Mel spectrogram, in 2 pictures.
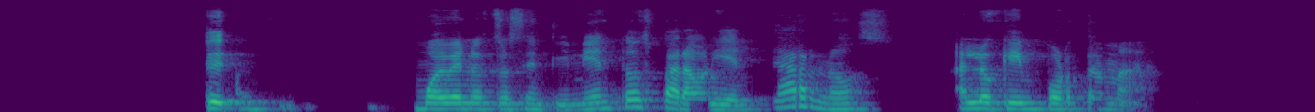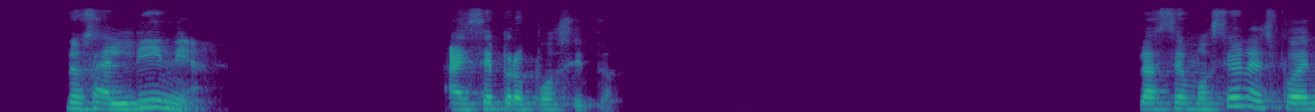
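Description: A woman speaks calmly into a microphone, heard through an online call, in short phrases with pauses.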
